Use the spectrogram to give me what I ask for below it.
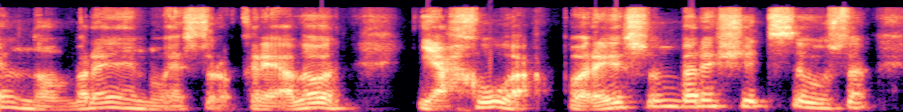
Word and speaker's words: Yahuah: es que nosotros decimos que su nombre es yahua que es el nombre de nuestro creador recuérdense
